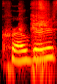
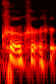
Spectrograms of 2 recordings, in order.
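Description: First: The name ends with an added s sound. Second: The name ends without any added s sound. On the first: The speaker calls it wrong. "my mom who calls ... Kroger's instead of Kroger" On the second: The speaker calls it right. "instead of Kroger"

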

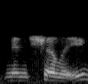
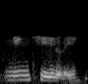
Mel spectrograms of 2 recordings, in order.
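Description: First: The middle consonant is a soft ch sound. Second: The middle consonant is a hard k sound. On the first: The speaker calls it wrong. "you were pronouncing it Mincilli, which is how it's spelled" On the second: The speaker calls it right. "But the C-H is actually hard, so it's Mincilli"

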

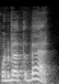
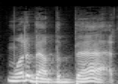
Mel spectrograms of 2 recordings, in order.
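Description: First: It is said in a plain, sincere tone. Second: It is said in a mocking, sarcastic tone. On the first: The suggestion is meant seriously. The speaker calls it wrong. "You were like, ... that was not sarcastic at all" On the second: The suggestion is not meant seriously. The speaker calls it right. "When sarcasm would be"

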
